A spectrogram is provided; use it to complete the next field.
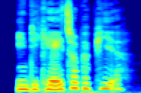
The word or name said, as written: indikatorpapir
